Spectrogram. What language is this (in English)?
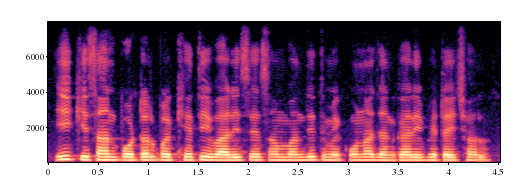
Maithili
